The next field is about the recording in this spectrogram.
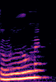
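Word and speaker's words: רום: Number 7311, taken away or room, as used in Daniel 8, 11, 12, and 13, pronounced room, means to exalt or to absorb.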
